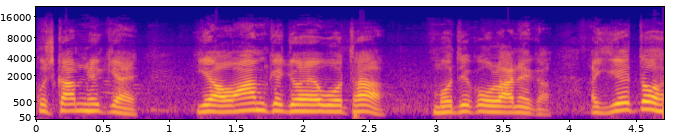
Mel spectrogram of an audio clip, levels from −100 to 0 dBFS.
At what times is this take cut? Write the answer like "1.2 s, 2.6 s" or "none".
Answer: none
